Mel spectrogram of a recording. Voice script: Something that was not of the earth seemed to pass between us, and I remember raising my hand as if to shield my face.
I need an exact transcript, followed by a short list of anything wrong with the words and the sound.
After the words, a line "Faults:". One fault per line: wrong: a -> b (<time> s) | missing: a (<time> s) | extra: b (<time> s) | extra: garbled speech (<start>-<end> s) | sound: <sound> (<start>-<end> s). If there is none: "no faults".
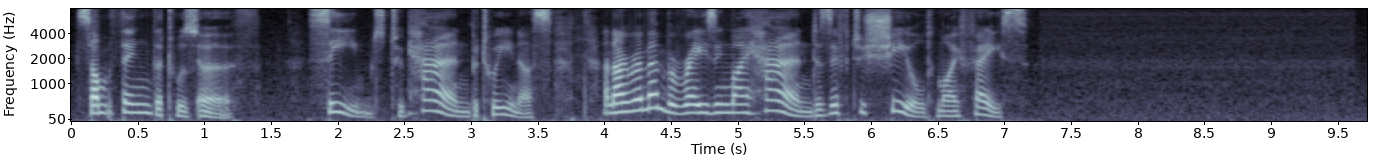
Something that was earth seemed to hand between us, and I remember raising my hand as if to shield my face.
Faults:
missing: not of the (1.0 s)
wrong: pass -> hand (2.5 s)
